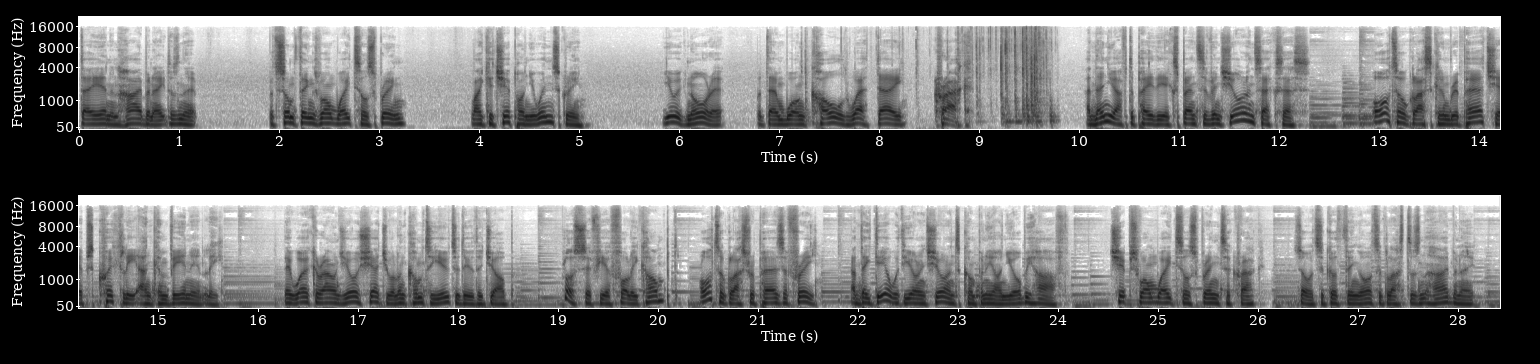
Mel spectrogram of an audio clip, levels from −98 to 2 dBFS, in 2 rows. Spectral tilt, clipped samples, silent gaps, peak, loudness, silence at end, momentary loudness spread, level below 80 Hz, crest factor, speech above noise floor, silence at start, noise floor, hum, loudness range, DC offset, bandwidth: -5.5 dB/octave; under 0.1%; none; -2 dBFS; -16 LUFS; 0 s; 10 LU; -42 dBFS; 14 dB; 35 dB; 0 s; -50 dBFS; none; 2 LU; 0.2%; 16 kHz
